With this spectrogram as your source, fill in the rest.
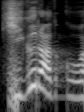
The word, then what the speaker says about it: gig: 원래 제대로 발음하면 기그라고 하더라고요.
